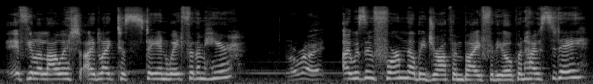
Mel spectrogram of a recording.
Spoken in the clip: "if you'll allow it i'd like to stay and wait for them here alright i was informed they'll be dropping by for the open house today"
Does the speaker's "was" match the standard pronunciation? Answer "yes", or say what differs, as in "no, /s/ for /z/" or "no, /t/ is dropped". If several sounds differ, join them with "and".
yes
